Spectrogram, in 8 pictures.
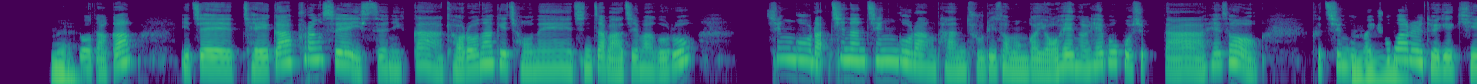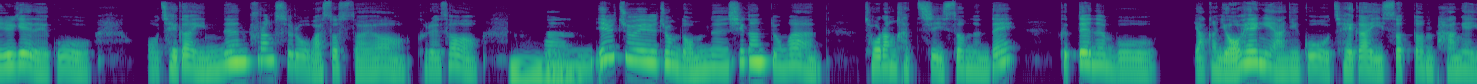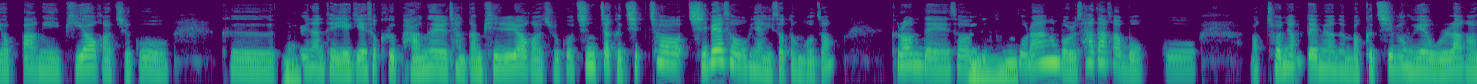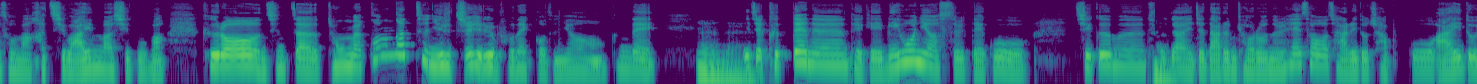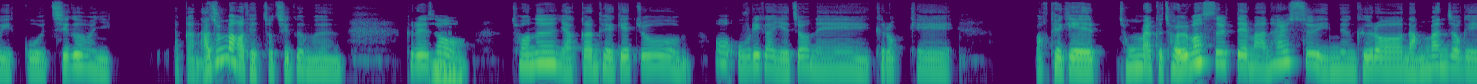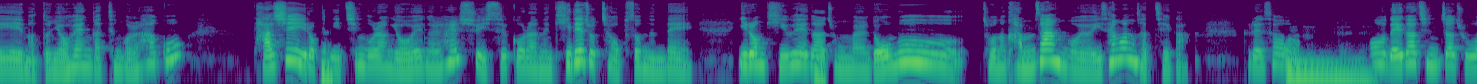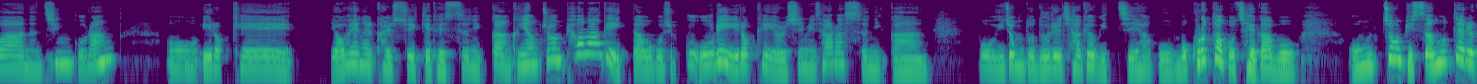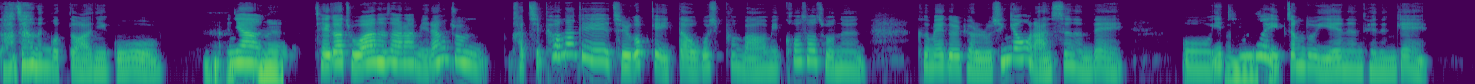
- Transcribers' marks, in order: laughing while speaking: "일 주일을"; other background noise; laughing while speaking: "가자는"; throat clearing
- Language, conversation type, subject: Korean, advice, 여행 예산을 정하고 예상 비용을 지키는 방법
